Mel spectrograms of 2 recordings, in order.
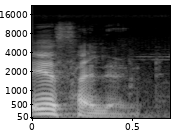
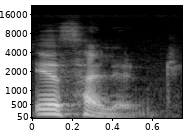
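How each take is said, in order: No difference in how they are said.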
